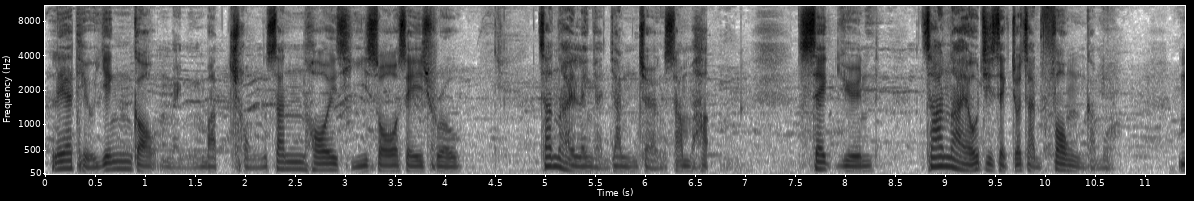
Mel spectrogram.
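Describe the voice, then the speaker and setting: A man with a Hong Kong accent, narrating a scripted autobiographical audio drama in a reflective, wry storytelling manner. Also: lowish voice. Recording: music under the voice. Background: background music.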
